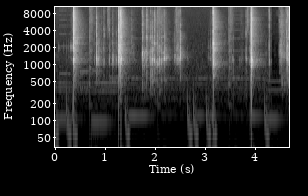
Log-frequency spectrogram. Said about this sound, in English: when you reholster this gun, you can hear that positive click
